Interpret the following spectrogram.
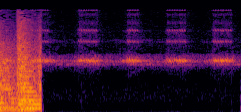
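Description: Cricket chirping in a steady, even rhythm of about two chirps a second, cutting in suddenly as music stops half a second in.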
